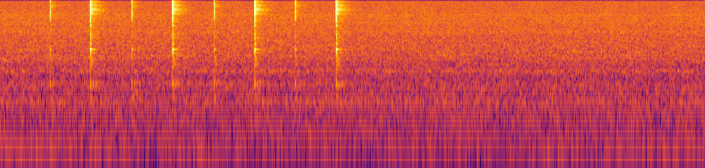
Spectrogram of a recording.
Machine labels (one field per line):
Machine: valve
